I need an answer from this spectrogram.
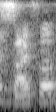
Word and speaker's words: Sypha: How do you pronounce her name? Sypha.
